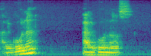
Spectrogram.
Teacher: the emphasized syllable tends to be the penultimate one the second to last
